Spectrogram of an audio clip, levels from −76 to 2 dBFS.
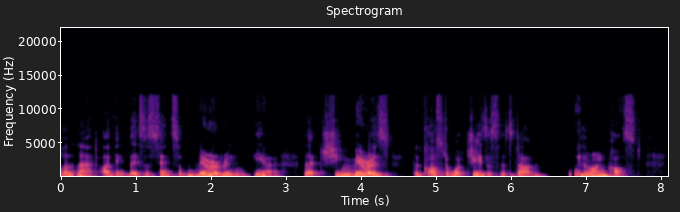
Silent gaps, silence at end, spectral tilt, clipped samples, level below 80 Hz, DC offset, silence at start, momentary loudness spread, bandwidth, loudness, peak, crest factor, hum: none; 0.45 s; -6.5 dB/octave; under 0.1%; -74 dBFS; under 0.1%; 0 s; 13 LU; 12.5 kHz; -26 LUFS; -8 dBFS; 18 dB; none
